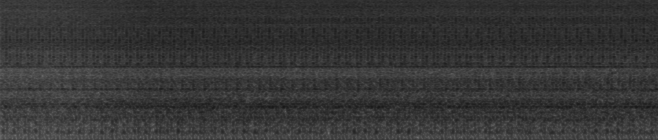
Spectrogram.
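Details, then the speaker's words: Perodua Kenari at idle after tightening the front exhaust joint, which had come apart; steady idle with a regular chuff about three times a second. Leak is much reduced but remains; a missing gasket or poorly fitting aftermarket exhaust is suspected. "It's nowhere near as bad as it was. It was chucking really bad."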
